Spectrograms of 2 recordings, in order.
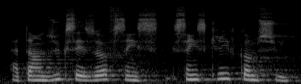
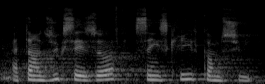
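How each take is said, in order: Both takes have the same delivery.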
